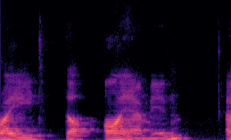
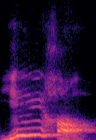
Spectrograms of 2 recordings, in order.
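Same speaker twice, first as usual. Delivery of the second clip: a light, playful cowboy whoop; mock rodeo yeehaw, pitched up; 7 semitones higher, 4 dB louder than usual. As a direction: holler it like a cowboy back in the saddle. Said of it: "That was my cowboy saddle reference impression".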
